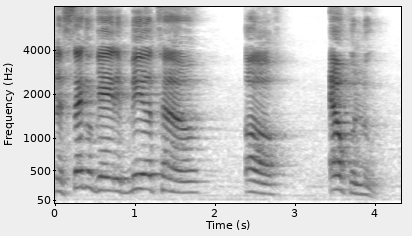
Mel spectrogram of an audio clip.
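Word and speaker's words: Alcolu: segregated Mid Town of alalo some some pronounce it El eluku majority pronounce it elu you say it however you want alalo South Carolina where the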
